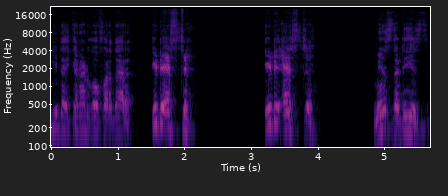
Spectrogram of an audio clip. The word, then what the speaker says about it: id est: pronunciation? Id est.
